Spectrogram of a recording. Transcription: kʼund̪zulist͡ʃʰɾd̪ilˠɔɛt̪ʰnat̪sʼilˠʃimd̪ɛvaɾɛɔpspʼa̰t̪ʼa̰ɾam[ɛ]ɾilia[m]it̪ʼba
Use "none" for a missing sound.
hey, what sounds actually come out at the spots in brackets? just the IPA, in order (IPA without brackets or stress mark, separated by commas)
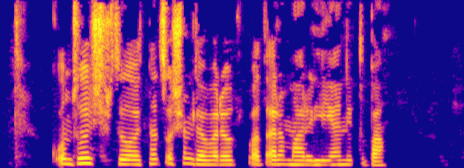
a, n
